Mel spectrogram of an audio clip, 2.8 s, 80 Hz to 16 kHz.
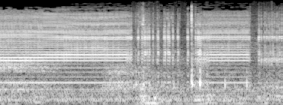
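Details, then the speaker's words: Traxxas Slash 4x4 Ultimate RC truck sitting powered and still: thin, steady, high-pitched electric buzz, with brief handling noises midway; owner suspects the servo, cause not confirmed. "Hello guys, there's this weird buzzing noise. I think it's the servo."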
